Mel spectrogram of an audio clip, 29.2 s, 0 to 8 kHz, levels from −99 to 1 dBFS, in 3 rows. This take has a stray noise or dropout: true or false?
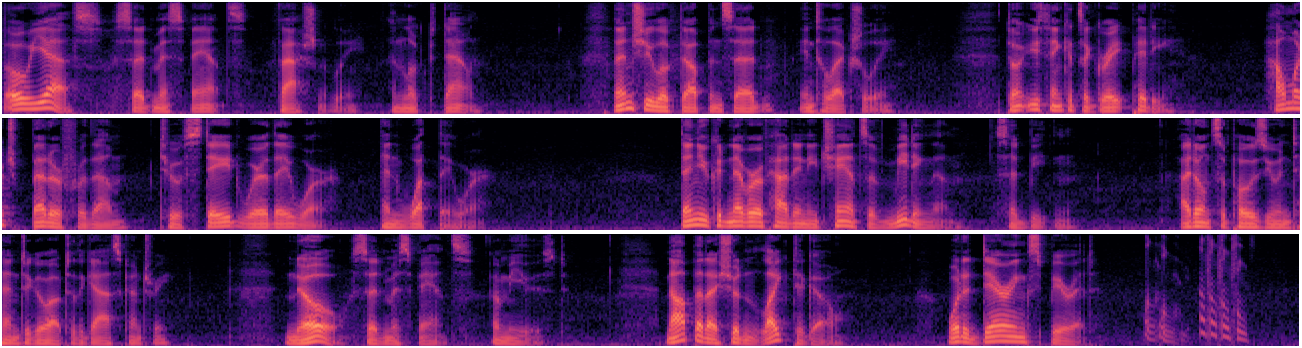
true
